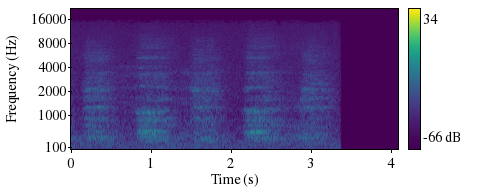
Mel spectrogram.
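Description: A man breathing hard in heavy, gasping breaths, about five of them, one roughly every 0.7 s. He is winded after an exhausting leg-machine set. The sound cuts off suddenly a little over three seconds in.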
